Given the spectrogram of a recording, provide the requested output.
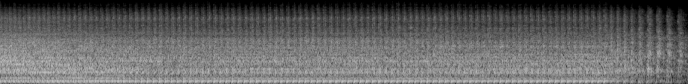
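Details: Craftsman LT1000 lawn tractor after three episodes of repairs and adding gas: small single-cylinder engine holds a steady, even chuffing beat with no surging, which was previously a big problem, then shuts off. Carburetor now works well.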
